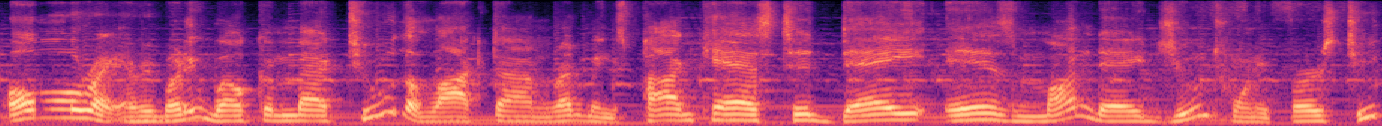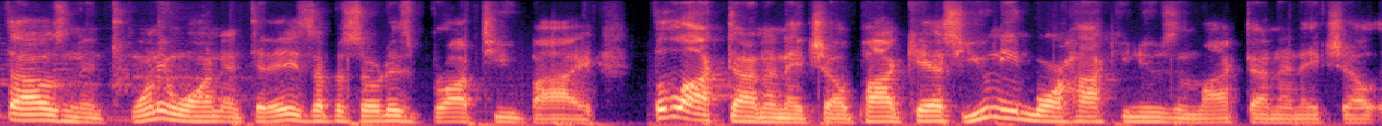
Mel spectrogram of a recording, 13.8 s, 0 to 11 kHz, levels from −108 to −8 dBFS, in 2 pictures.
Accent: American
